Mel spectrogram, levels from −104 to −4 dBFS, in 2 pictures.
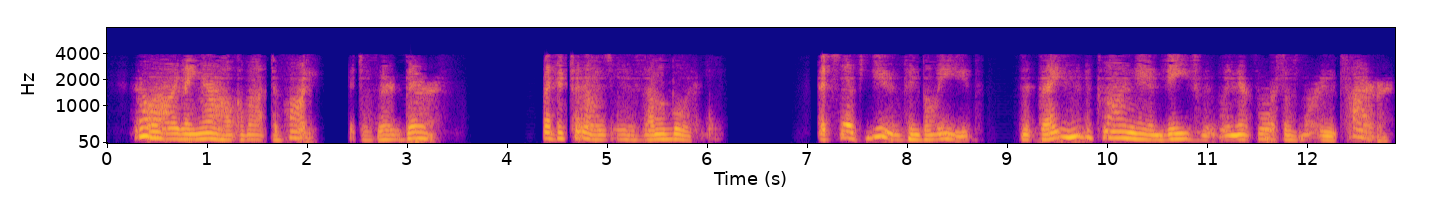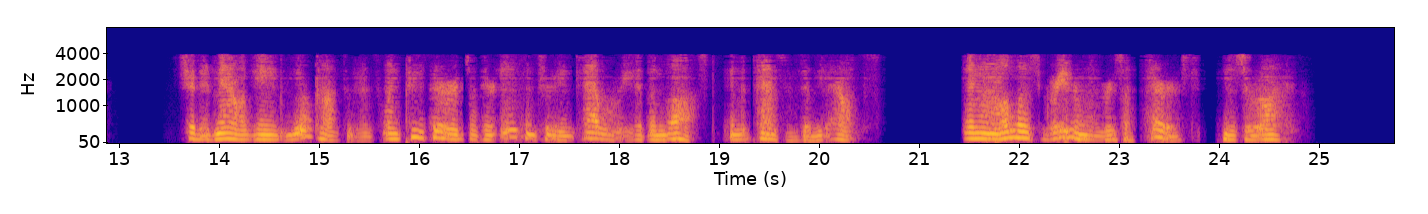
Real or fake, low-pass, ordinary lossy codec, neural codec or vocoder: fake; 7.2 kHz; AAC, 16 kbps; codec, 44.1 kHz, 0.9 kbps, DAC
